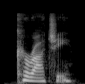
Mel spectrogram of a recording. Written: karachi

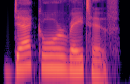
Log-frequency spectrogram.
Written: decorative

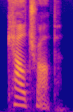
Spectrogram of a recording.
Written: caltrop

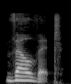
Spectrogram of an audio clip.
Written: velvet

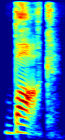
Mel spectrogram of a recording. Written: baulk

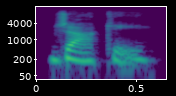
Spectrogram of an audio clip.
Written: jockey

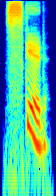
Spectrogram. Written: skid

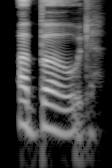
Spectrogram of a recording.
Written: abode

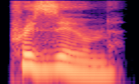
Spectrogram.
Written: presume

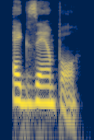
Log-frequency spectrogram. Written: example

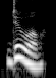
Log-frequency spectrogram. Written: dual

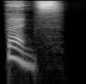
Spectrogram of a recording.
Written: fence

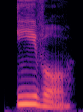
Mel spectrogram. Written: evil

